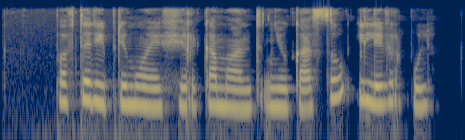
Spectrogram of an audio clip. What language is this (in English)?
Russian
